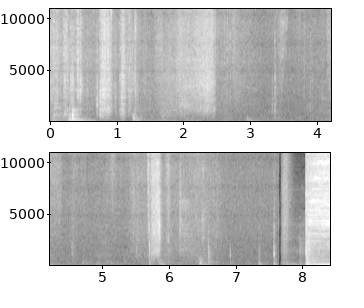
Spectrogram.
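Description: Faint clicks and knocks of hands handling a front locking hub on a drum-brake assembly, a few scattered taps over a low steady hum.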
